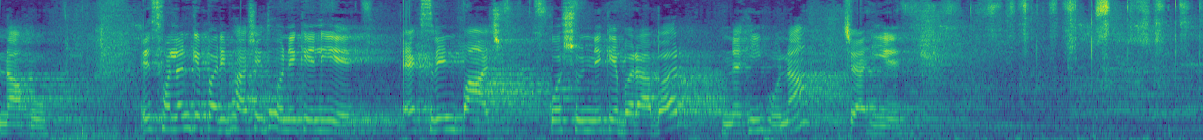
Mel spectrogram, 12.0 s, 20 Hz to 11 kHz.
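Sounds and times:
scratchy rustling of handwriting: 3.1s - 6.2s, 9.1s - 12.0s.

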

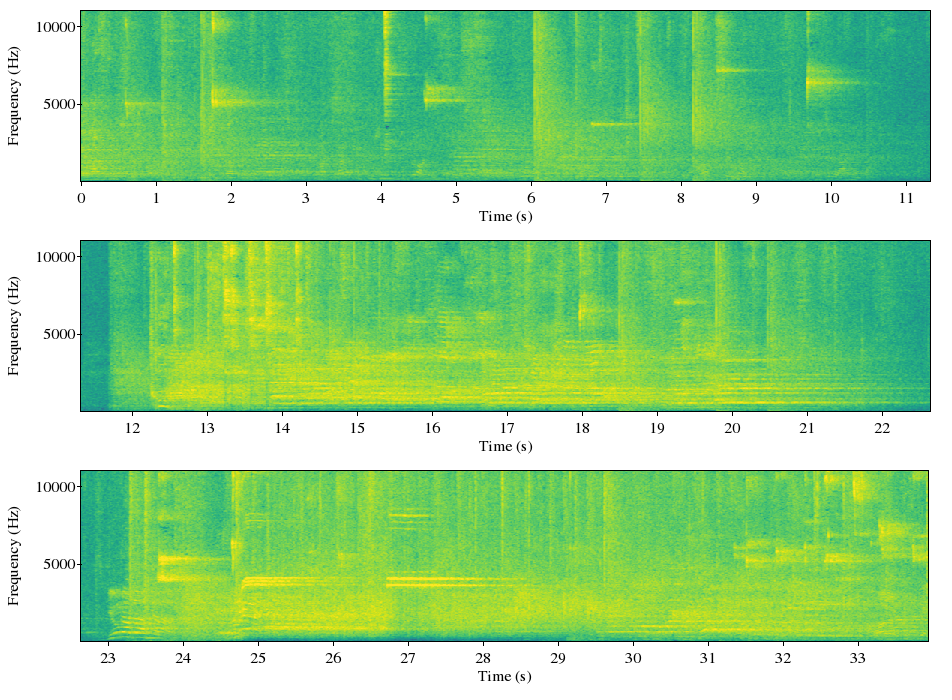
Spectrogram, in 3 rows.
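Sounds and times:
basketball bouncing on gym floor: 7.4s - 8.4s, 19.8s - 21.0s
crowd shouting and cheering: 12.2s - 21.6s, 24.2s - 33.9s.

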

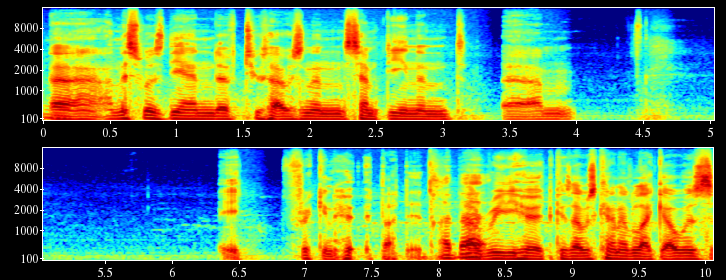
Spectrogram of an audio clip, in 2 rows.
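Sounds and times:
man speaking: 6.4s - 10.0s.

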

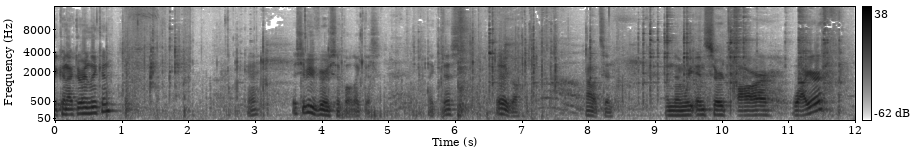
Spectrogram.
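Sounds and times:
metal box clinking and rattling: 4.4s - 10.5s.

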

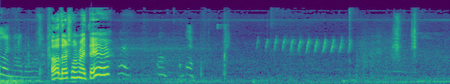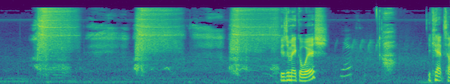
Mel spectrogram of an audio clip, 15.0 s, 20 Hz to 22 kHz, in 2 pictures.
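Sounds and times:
bird chirping trill: 3.6s - 5.9s, 12.9s - 13.9s
child blowing breathy puffs: 8.0s - 12.2s.

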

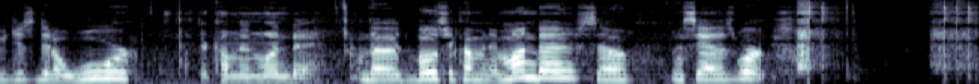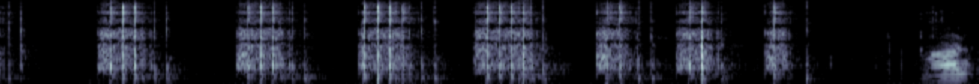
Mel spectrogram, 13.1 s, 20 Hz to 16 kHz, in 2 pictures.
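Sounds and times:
airsoft gun full-auto bursts: 5.3s - 12.0s.

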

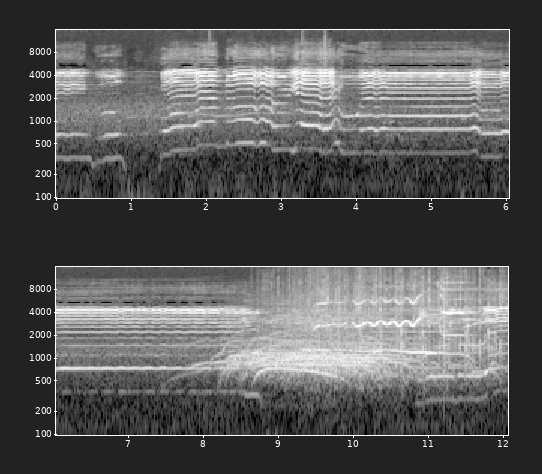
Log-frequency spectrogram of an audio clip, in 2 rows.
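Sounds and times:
woman singing anthem through pa: 0.0s - 8.8s, 11.1s - 12.0s.

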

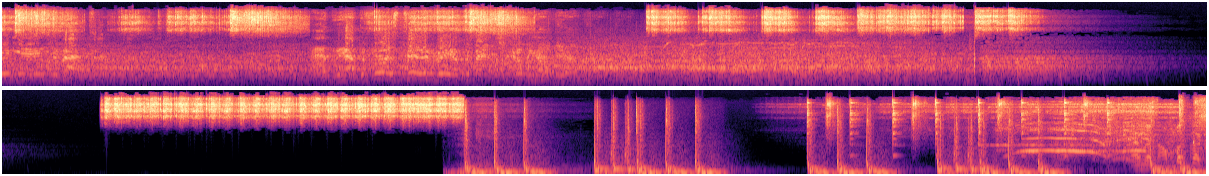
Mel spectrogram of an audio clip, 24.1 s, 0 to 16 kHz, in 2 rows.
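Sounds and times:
ball with bearings rattling: 0.0s - 5.4s, 6.4s - 10.4s, 13.0s - 16.7s
murmur of voices: 0.0s - 9.6s.

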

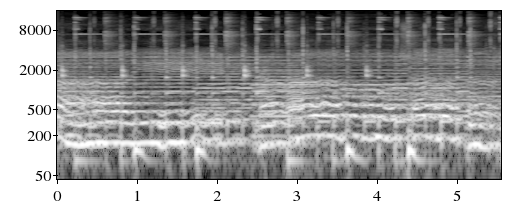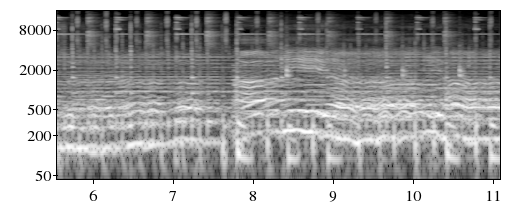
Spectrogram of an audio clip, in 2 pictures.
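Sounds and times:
devotional chant singing: 0.0s - 11.0s
drum beats: 0.0s - 11.0s
held drone: 0.0s - 11.0s.

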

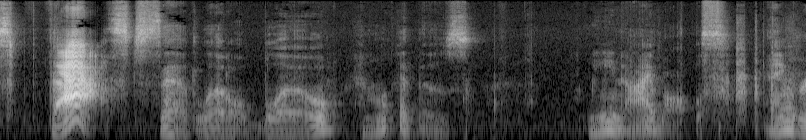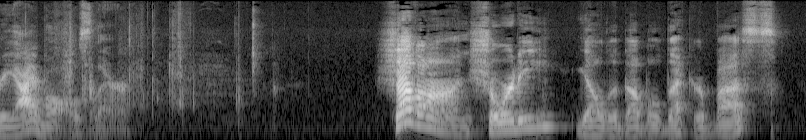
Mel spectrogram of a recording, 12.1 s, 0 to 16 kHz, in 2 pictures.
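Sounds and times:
paper page rustling: 5.0s - 8.0s.

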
